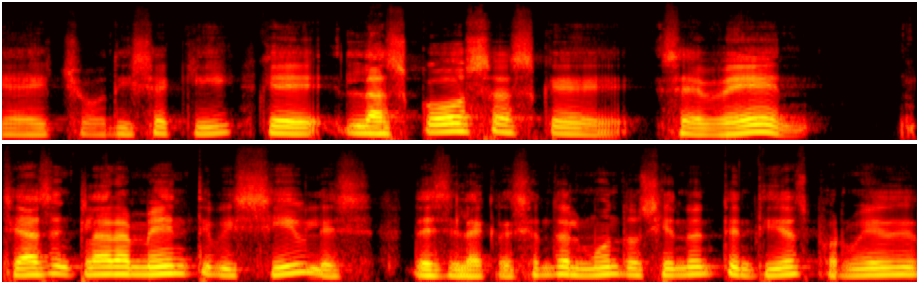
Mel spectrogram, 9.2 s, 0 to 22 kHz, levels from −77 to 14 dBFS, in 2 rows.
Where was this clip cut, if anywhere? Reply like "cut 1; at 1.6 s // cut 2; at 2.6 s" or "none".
cut 1; at 1.2 s // cut 2; at 6.5 s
